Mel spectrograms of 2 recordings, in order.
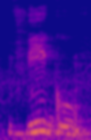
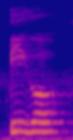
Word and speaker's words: Vigo: países que falam espanhol eles pronunciam a letra V como letra B existe sim algum país que pronuncia com v normal do do jeito que a gente fala no Brasil mas a maioria não pronuncia desse jeito jeito pronuncia como letra b então palavras que a gente falaria como Valência Vigo Vitória essas palavras em espanhol seri pronunciada com a letra B Valencia Bigo Victoria Victor então nunca pronuncie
